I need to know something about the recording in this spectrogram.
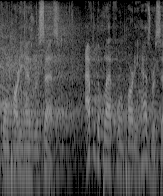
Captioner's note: applause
